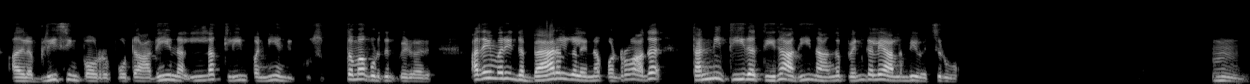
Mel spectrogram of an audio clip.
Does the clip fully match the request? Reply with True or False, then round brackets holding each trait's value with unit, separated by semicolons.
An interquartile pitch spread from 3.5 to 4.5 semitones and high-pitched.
False (5.5 semitones; 205 Hz)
